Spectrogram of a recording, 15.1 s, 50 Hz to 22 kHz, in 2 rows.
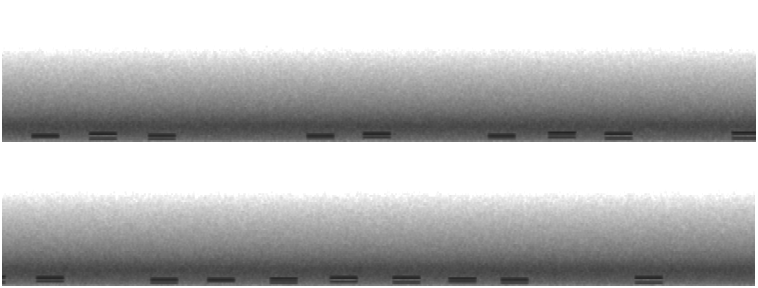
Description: DTMF, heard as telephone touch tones, dialled by hand, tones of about 260 ms, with radio hiss. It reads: *31 7# 7D6 B# 4*59684 3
